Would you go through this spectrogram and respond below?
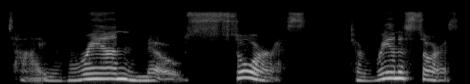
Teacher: That ran is getting that big emphasis, isn't it?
